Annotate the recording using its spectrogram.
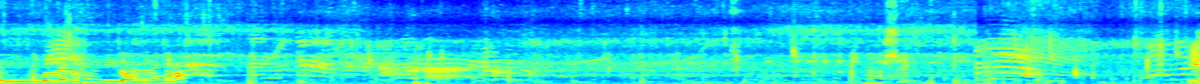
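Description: Garlic and dried anchovies sizzling in hot oil in a wok, stirred with a wooden spatula. The sizzle runs as a steady hiss under children's voices, which chatter and call out at the start, around the middle and again near the end.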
